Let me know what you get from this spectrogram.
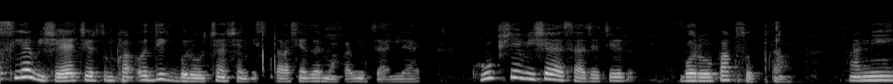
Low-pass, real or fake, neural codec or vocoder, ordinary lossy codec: none; real; none; none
